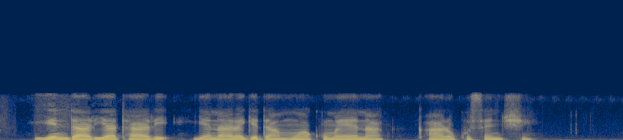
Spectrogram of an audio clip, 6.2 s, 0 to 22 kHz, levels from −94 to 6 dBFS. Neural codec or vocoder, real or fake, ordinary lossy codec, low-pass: none; real; none; 7.2 kHz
